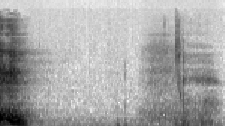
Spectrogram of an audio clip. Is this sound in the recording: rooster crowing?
no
